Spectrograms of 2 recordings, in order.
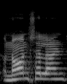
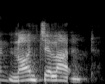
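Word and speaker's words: nonchalant: आउट करूं मैं बताओ दोनों रैपर्स ने जॉनी और पैंथर ने नॉन शालांड गलत प्रोनाउंस किया है। कैसे प्रोनाउंस होता है नॉन शेलांड? जैसे मैंने किया नॉन शलाश हां नॉन शलांट ही होता है ना इसने क्या बोला फिर नॉन चला नॉन चलांत हां उसने भी वही बोला उसने तो नॉन चलांत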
